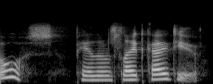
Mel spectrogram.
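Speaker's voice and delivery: very quiet, softly spoken voice. Voicing a character answering a man near death, very soft-spoken. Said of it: "very soft spoken".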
